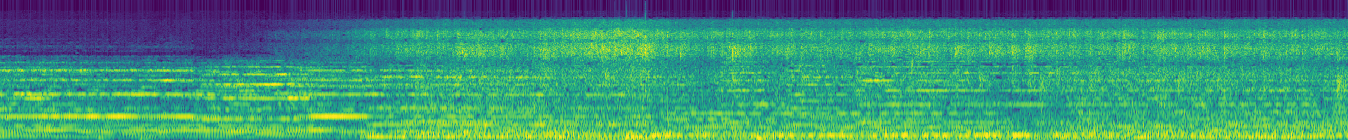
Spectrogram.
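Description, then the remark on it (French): A man takes a shower in a bathroom: steady, loud hiss of spraying water that swells after the first couple of seconds, with a low humming drone underneath. No one speaks. “Il a mal un peu de partout sur le corps, prend sa douche.”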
